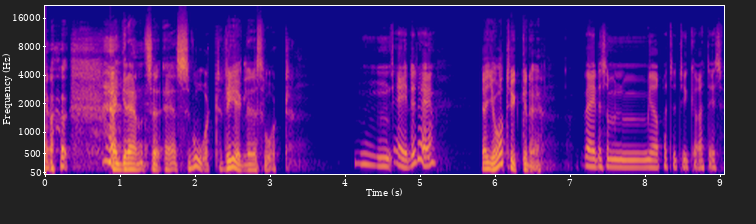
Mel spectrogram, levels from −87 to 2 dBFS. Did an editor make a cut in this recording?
no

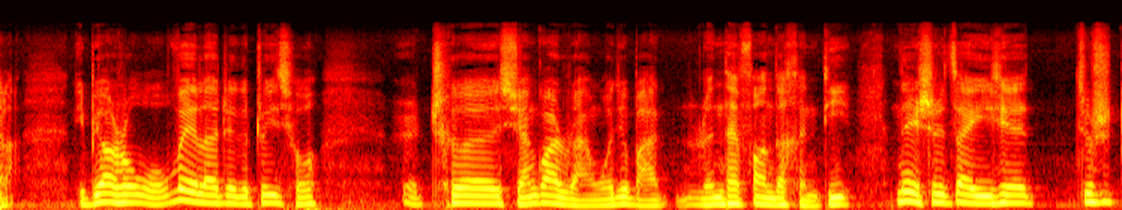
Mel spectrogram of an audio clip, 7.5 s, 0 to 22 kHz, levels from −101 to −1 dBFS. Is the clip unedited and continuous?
yes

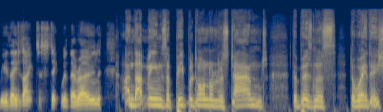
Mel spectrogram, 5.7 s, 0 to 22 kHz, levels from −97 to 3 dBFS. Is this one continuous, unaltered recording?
no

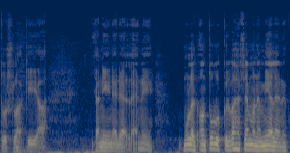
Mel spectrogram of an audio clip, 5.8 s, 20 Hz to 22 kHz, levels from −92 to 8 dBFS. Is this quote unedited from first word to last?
yes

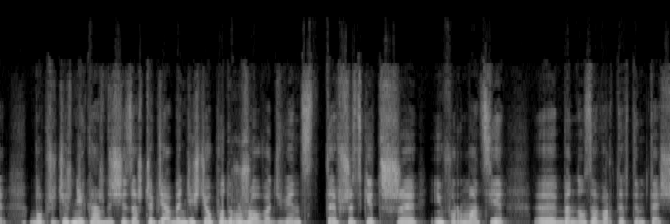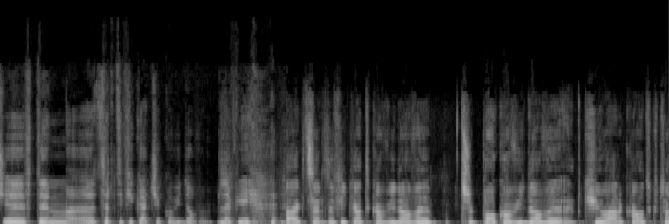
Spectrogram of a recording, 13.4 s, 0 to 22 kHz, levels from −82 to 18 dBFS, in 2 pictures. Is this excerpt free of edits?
no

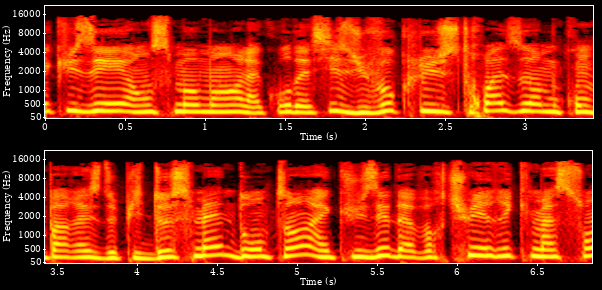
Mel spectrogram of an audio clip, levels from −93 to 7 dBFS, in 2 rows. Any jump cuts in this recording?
no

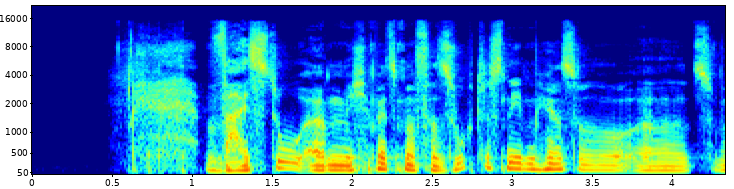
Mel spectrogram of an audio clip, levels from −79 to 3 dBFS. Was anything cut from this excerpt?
no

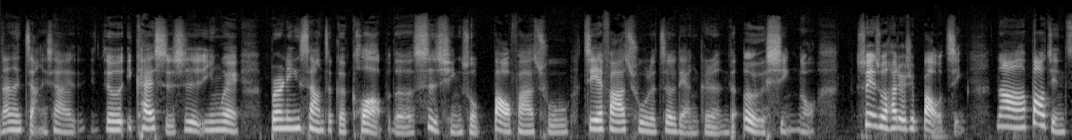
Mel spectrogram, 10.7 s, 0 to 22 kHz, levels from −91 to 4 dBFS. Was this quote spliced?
yes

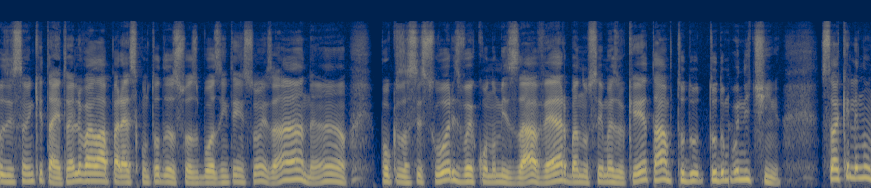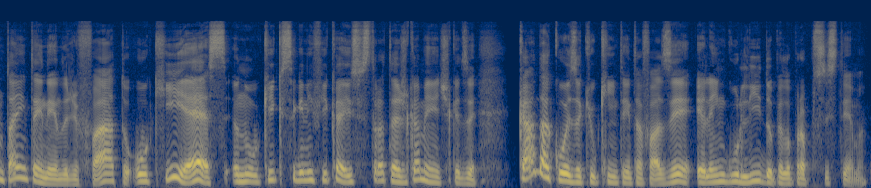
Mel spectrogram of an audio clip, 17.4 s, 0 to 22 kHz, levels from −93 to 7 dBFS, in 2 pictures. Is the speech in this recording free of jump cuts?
no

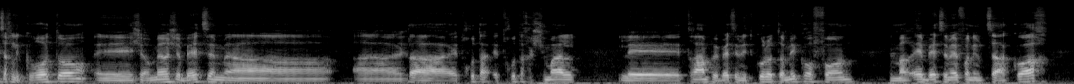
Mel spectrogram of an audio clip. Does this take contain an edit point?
yes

